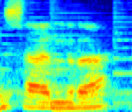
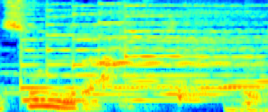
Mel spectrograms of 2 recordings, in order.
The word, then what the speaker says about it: Sunra: lang ang sukat Okay brand ng sura Sandra Actually Sandra pala ang pronunciation non mga kgs ang kanyang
